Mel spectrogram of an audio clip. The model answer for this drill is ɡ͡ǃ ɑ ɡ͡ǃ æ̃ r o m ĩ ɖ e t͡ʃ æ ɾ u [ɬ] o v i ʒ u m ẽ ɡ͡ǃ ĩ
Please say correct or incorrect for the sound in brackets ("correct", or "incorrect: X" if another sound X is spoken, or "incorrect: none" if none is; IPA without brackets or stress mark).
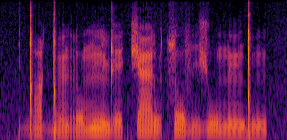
incorrect: t͡s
